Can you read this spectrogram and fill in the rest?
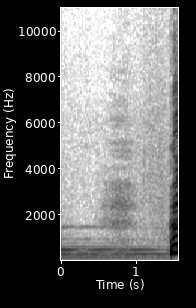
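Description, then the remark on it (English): A low steady hum fills a quiet stretch, then a single sudden, loud sneeze bursts out right at the end. “Excuse me. Bless you.”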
